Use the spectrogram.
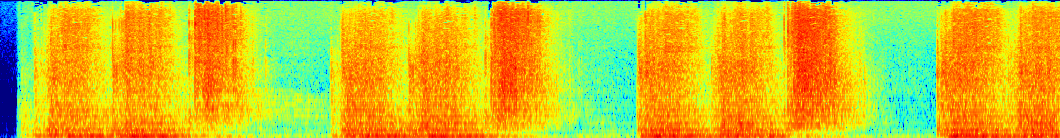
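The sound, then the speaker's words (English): Loud, rhythmic stomping and clapping repeats in a steady pattern: heavy low thuds from feet followed by a sharp hand clap, with the group sounding four times and no voices. “So the claps there are the pop, those are kind of the snare drum, and the kick drum, the thump, is being simulated by stomps, by feet on the ground, because it's a lower pitch, it sounds more like a kick drum.”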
